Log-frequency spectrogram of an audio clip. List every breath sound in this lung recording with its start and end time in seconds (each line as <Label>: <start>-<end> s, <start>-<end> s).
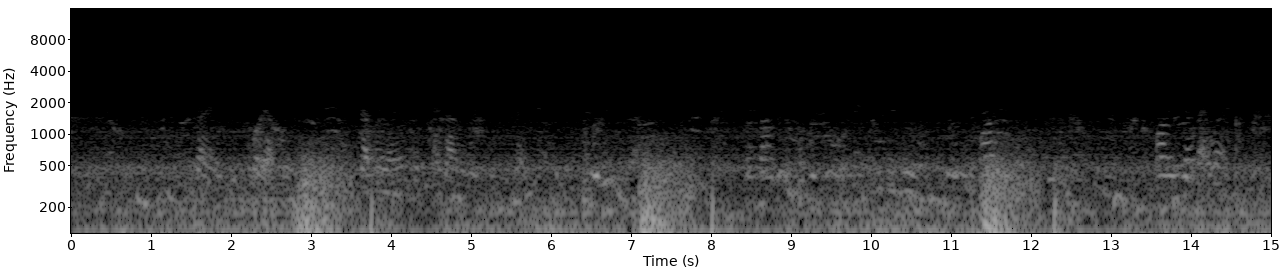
Inhalation: 2.81-3.67 s, 7.09-7.96 s, 11.41-12.28 s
